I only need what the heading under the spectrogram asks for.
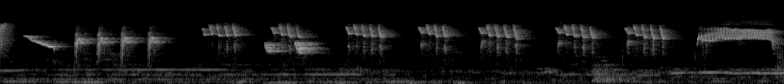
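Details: Long-tailed shrike song used as a lure to spur silent shrikes into singing: a descending whistled slide, then a string of short buzzy, stuttering bursts repeated about once a second, ending in a longer harsh note.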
